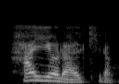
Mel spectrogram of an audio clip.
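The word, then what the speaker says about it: hierarchy: 하이어랄키라고 해요. 요게 이제 K 발음 나요.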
